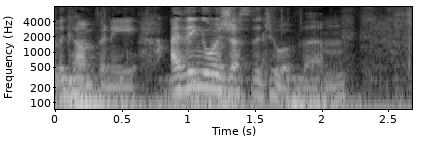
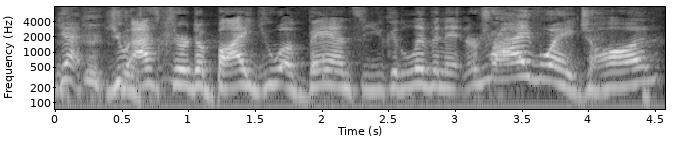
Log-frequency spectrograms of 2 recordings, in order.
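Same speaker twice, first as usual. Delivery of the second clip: mock comeback; 4 semitones higher, 9 dB louder than usual. Mock comeback to the absent dad.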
